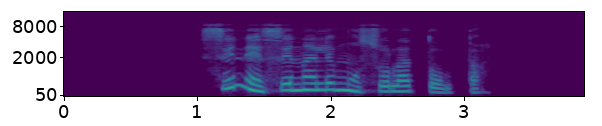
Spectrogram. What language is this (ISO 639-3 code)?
tsn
